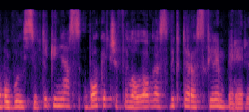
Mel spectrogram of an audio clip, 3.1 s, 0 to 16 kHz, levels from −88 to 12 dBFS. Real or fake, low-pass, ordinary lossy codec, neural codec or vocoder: fake; 10.8 kHz; MP3, 96 kbps; codec, 24 kHz, 1.5 kbps, HILCodec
